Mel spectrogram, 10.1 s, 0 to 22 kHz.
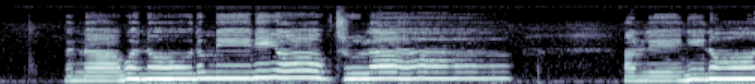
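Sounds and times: woman singing unaccompanied: 0:00.8 - 0:06.9, 0:08.3 - 0:10.0
quick breath: 0:06.9 - 0:08.2.

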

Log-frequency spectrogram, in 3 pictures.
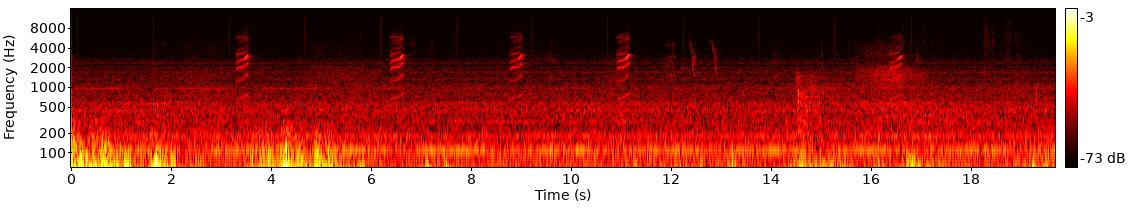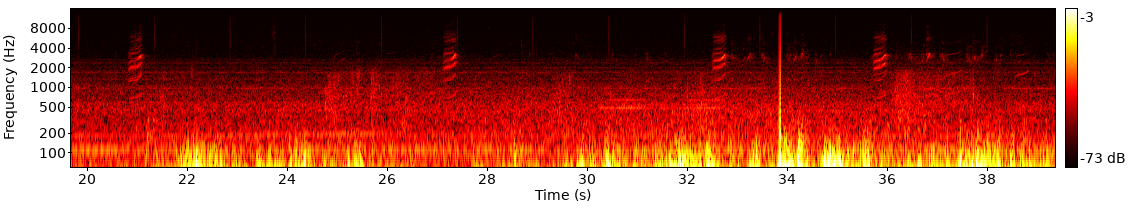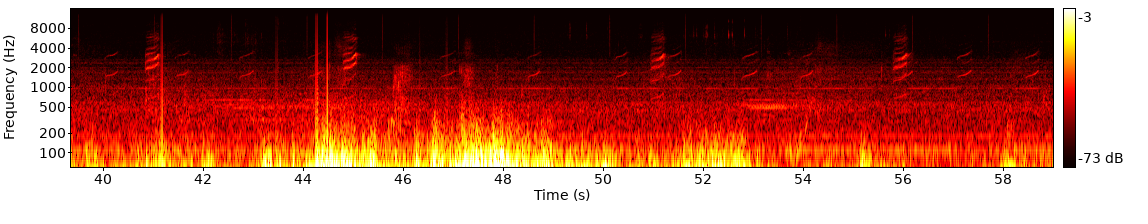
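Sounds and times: steady low rumble: 0:00.0 - 0:59.0
bird chirps: 0:03.3 - 0:03.6, 0:06.4 - 0:06.9, 0:08.8 - 0:09.8, 0:10.9 - 0:13.0, 0:20.8 - 0:21.2, 0:27.1 - 0:27.5, 0:32.5 - 0:34.6, 0:35.7 - 0:41.8, 0:44.1 - 0:45.2, 0:50.2 - 0:51.6, 0:52.8 - 0:54.6, 0:55.8 - 0:56.3, 0:57.1 - 0:57.4, 0:58.4 - 0:58.8
bird trill: 0:03.3 - 0:03.7, 0:06.4 - 0:06.9, 0:08.8 - 0:09.7, 0:10.9 - 0:13.0, 0:16.3 - 0:17.0, 0:20.8 - 0:21.2, 0:27.1 - 0:27.5, 0:32.5 - 0:34.4, 0:35.7 - 0:36.1, 0:36.7 - 0:41.8, 0:42.7 - 0:43.1, 0:44.1 - 0:45.2, 0:50.2 - 0:51.6, 0:52.8 - 0:54.6, 0:55.8 - 0:56.3, 0:57.1 - 0:57.4, 0:58.4 - 0:58.8.

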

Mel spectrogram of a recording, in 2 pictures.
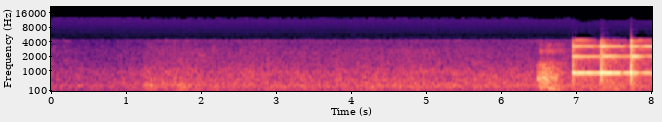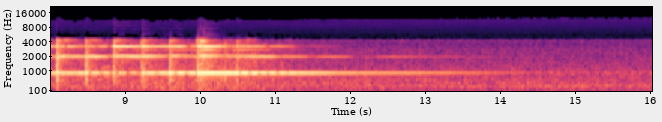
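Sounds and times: brass bell rung rapidly: 0:07.0 - 0:13.7.

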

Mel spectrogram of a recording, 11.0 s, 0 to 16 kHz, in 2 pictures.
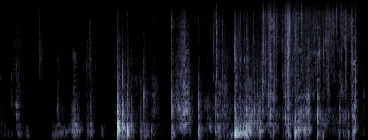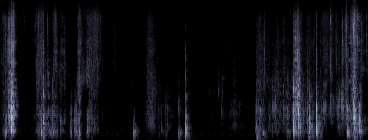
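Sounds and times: packaging tearing and crinkling: 0:03.7 - 0:07.3, 0:09.9 - 0:11.0
packaging ripping: 0:03.8 - 0:07.2, 0:10.3 - 0:11.0.

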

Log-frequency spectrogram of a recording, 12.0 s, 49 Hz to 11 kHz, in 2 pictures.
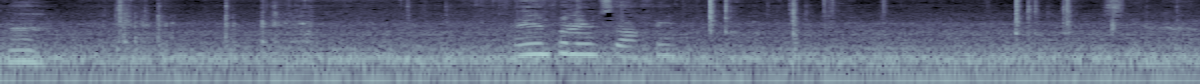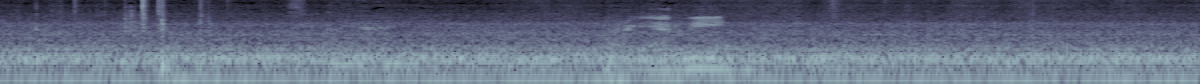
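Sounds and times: car running low rumble: 0:00.0 - 0:12.0.

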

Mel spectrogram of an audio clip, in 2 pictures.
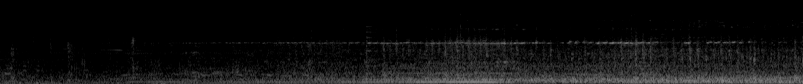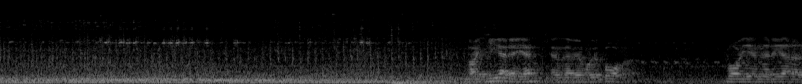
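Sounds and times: military vehicle engine running: 0:00.0 - 0:16.0
thin whine: 0:01.9 - 0:16.0.

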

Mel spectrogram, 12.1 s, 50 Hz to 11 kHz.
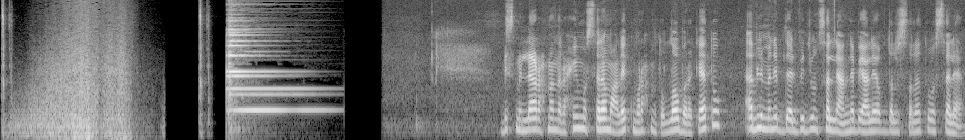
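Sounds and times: bright bell ding: 0:02.8 - 0:04.3.

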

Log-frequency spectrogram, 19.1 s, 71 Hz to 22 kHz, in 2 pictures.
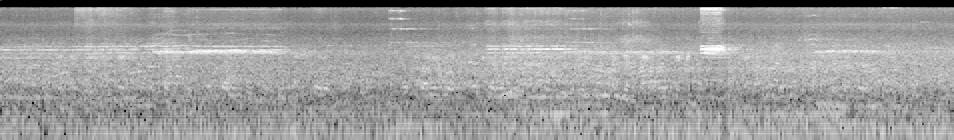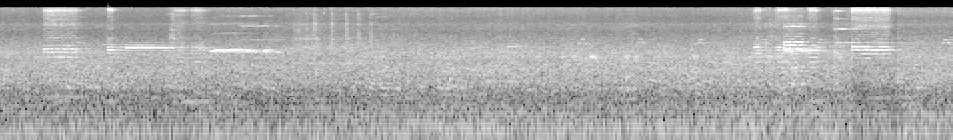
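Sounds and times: crowd voices: 0:00.0 - 0:19.0.

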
